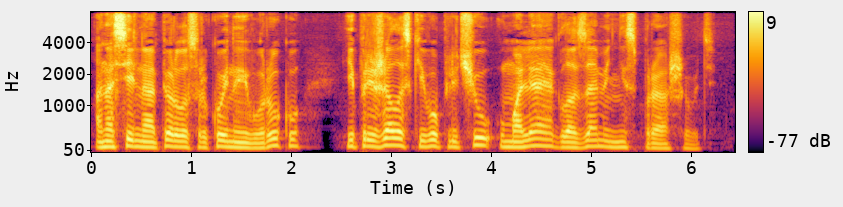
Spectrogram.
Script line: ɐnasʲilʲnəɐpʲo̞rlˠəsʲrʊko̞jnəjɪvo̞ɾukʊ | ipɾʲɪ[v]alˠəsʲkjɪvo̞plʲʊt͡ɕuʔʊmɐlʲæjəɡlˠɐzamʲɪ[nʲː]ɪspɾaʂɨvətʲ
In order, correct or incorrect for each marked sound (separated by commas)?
incorrect, incorrect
